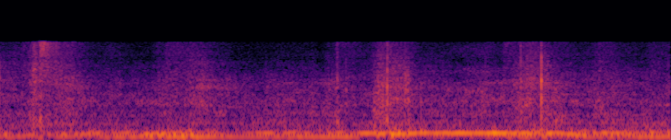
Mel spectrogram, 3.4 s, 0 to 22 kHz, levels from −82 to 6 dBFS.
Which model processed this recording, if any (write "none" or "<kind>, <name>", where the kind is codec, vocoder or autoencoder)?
codec, SNAC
